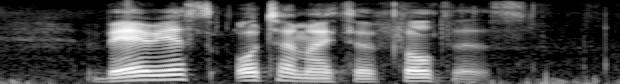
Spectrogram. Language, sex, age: English, male, 23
